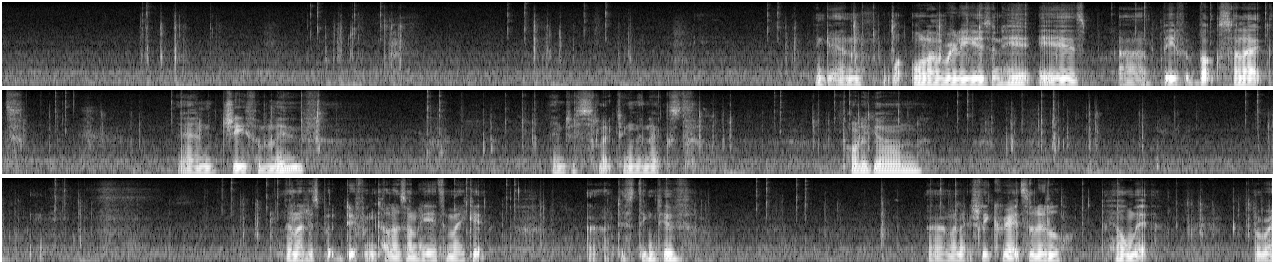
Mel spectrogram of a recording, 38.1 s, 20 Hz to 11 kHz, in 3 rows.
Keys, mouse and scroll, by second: 1.2 click, 1.4 g, 2.9 click, 3.0 a, 3.5 b, 3.6 g, 5.0 click, 5.1 a, 5.6 b, 5.7 g, 7.5 click, 7.6 a, 7.9-8.3 scroll down 2, 8.3 shift+middle click, 8.7-9.2 scroll up 3, 9.2 shift+middle click, 9.8 right click, 10.2 g, 11.2 click, 11.3 a, 11.7 right click, 11.9 g, 12.4 click, 12.6 a, 13.0 right click, 13.7 g, 14.2 click, 14.3 a, 14.7-15.3 scroll down 3, 15.3 shift+middle click, 16.7 right click, 17.5 shift+middle click, 18.2 middle click, 18.6-19.4 scroll down 4, 19.4 a, 19.6 b, 20.2 right click, 20.6 b, 21.0 g, 22.1 click, 22.3-23.3 scroll up 6, 22.6 shift+middle click, 23.3 g, 24.9 click, 25.1 a, 25.6 right click, 26.5 g, 27.5 click, 27.5 a, 27.7 right click, 28.0 g, 29.8 click, 30.4 right click, 30.6 g, 31.8 click, 32.1 g, 32.8 click, 33.1 right click, 33.4 g, 34.5 click, 34.7 a, 35.9 middle click, 35.9 scroll down 4, 36.6-37.1 scroll up 2, 37.1 a, 37.7 r.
